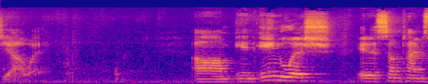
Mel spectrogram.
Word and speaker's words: Yahweh: Hwy HWH combo right in Hebrew this is supposed to be pronounced Yahweh in English it is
